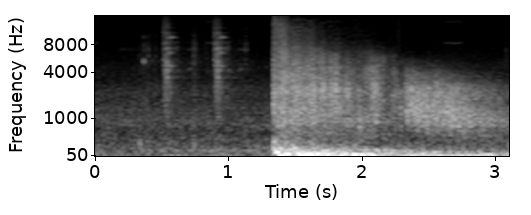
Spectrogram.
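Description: Gunfire in a Counter-Strike match at a Katowice tournament: a couple of faint distant shots, then a sudden loud close blast with a rumbling, sustained crackle of shots trailing after.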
